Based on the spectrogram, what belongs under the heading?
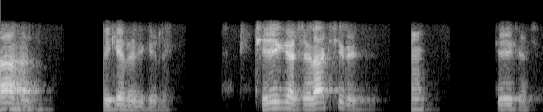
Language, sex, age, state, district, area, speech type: Bengali, male, 18-30, West Bengal, Purulia, urban, conversation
